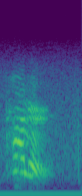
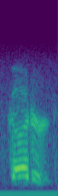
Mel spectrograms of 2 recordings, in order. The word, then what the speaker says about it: Qatar: Oh, it's pronounced cutter. Cutter. That's how they pronounce it. Okay, I knew you'd know that, Jimmy, because you're a geography whiz. I remember Condi Rice used to pronounce it guttered, but she was a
